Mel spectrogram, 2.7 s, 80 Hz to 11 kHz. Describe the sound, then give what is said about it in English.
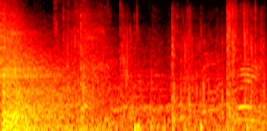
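A heavy prison yard door at the single cell 2 and 3 rec yard slams shut with a loud, deep boom, followed by a few softer clanks and a brief metallic ringing as it settles. “Once the door's shut, that's it.”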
